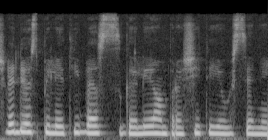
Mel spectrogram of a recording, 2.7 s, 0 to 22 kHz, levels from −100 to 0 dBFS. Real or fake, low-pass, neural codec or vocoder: real; 14.4 kHz; none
